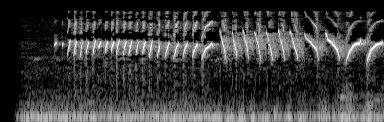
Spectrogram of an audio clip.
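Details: A captive sunbird (kolibri wulung) that has learned canary song sings a rapid, high trill of about eight notes a second, breaking into quick sweeping, slurred whistles, over a low background hum.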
